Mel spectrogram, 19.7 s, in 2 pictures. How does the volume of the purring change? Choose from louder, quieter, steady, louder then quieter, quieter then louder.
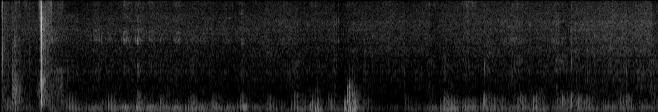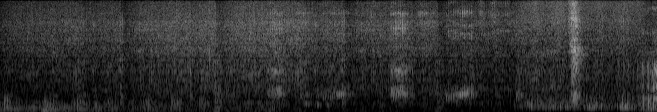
quieter then louder.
